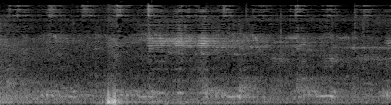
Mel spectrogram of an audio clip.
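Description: Black Najra pigeons coo softly and at a distance over a quiet background, with a brief louder flutter or thump partway through and scattered faint chirps.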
